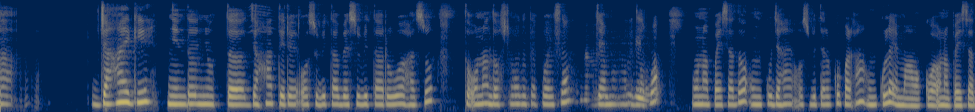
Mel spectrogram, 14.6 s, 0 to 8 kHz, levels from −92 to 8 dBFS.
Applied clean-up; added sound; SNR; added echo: neural mask model DeepFilterNet 3.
